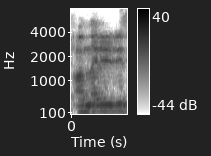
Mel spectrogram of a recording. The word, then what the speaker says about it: honorary: Dash honorary secretary gets no salary for holding the post. Honorary. N. Yes, N is proper. H is silent here. H, honor, we don't say honorary, but say honorary.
